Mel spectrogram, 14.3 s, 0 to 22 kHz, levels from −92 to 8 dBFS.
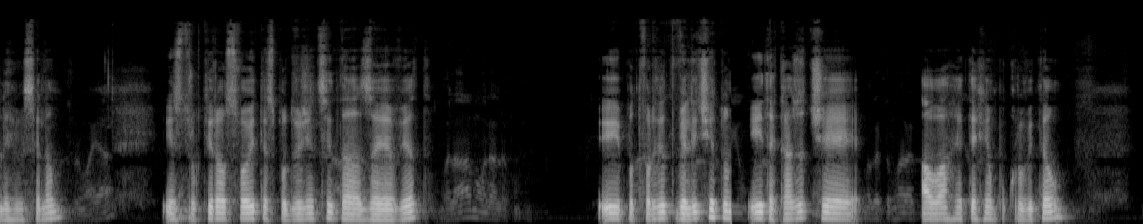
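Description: This speech clip has an abrupt forward jump at 9.14 s, where the audio cuts from one moment to a later one with a brief blip at the join and no pause or fade. The likely cause is a stream segment skipped: one chunk of the segmented stream failed to arrive, so the player moved straight on to the next. Whatever that missing segment held never reaches the listener, which is why the continuity breaks so suddenly.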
